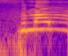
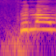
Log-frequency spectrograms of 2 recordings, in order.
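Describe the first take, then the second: The two takes are said the same way.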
